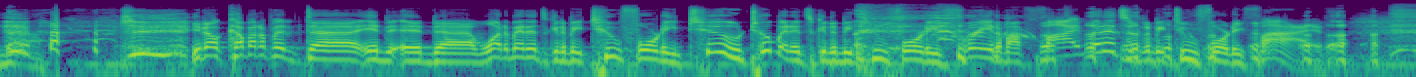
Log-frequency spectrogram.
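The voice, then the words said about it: Exaggerated old-school radio announcer voice. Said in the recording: “the classic radio announcer voice ... that's how we're going to do the rest of this programming is in puke”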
